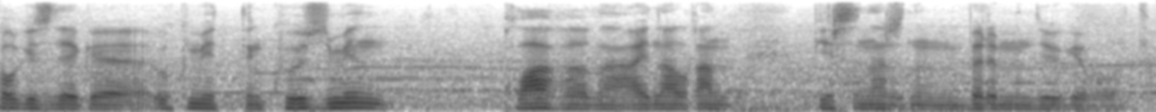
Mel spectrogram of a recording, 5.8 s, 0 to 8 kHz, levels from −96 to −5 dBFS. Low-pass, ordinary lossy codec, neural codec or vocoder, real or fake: 7.2 kHz; none; vocoder, 44.1 kHz, 128 mel bands every 256 samples, BigVGAN v2; fake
